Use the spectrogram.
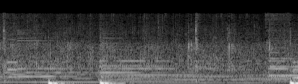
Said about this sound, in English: Clap your hands for souls saved. For those who have taken decisions. Keep clapping your hands. Keep clapping your hands.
